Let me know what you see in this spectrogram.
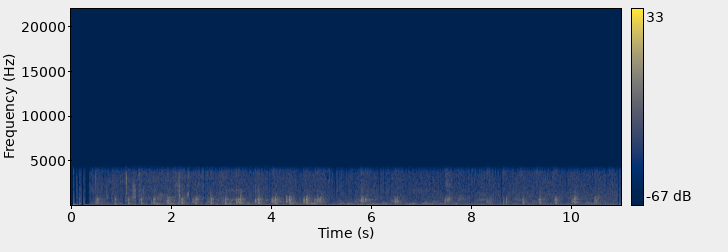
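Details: Female cat with a persistent cough that a vet diagnosed as asthma and that never resolved despite antibiotics and inhalers: runs of repeated short, harsh hacking coughs in bursts; feline asthma cough.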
